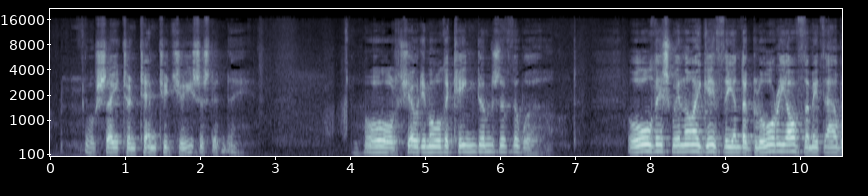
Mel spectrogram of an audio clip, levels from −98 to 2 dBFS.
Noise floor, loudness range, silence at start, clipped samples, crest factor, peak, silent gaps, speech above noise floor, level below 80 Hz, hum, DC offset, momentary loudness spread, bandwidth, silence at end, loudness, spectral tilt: -56 dBFS; 8 LU; 0.45 s; under 0.1%; 18 dB; -4 dBFS; none; 33 dB; -70 dBFS; none; under 0.1%; 15 LU; 17 kHz; 0 s; -22 LUFS; -3.5 dB/octave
